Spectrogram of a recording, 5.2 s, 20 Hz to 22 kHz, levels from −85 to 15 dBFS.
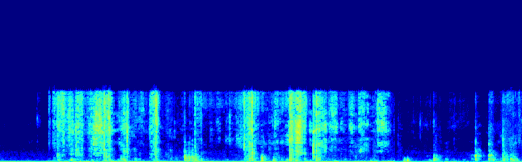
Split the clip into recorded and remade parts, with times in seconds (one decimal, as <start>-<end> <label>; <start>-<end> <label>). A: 0.0-0.5 recorded; 0.5-3.6 remade; 3.6-4.1 recorded; 4.1-5.2 remade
